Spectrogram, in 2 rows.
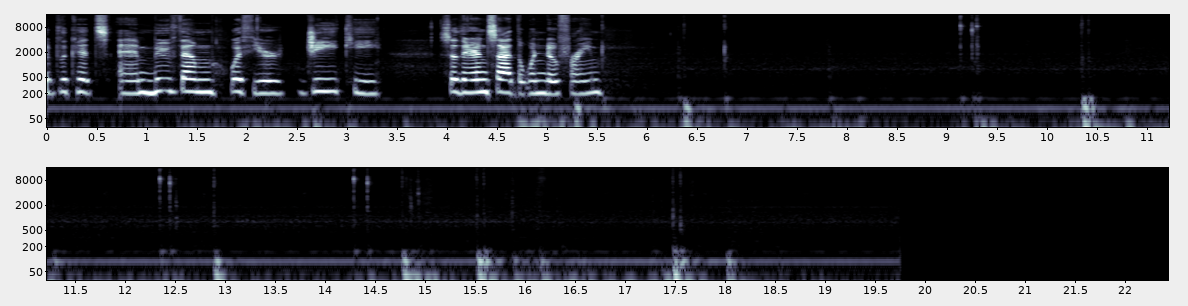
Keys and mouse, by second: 10.3 a, 15.4 KP_1, 17.4 g, 19.9 click, 20.1-22.3 typing, 20.4 click, 21.1 click, 21.5 ctrl+z, 21.6 click, 22.2 click.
